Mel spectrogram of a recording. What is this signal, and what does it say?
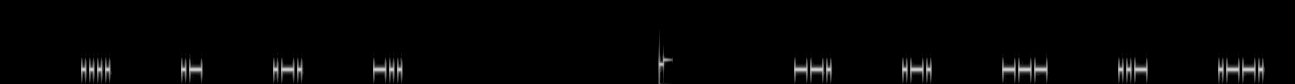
Morse code, heard as a keyed tone, about 31 wpm, spaced as for 10 wpm, 700 Hz. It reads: HARD GROUP
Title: 6x Character Spacing - Top 300 Words - 30wpm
